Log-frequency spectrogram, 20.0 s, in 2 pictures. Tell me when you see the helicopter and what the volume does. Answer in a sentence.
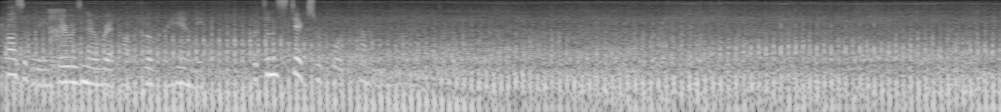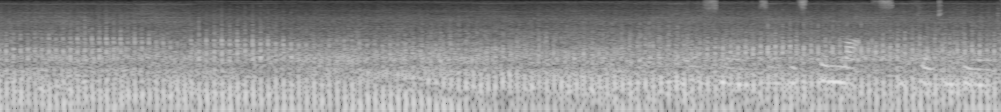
You can hear the helicopter from 0.0 to 19.9 s, at a steady volume.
